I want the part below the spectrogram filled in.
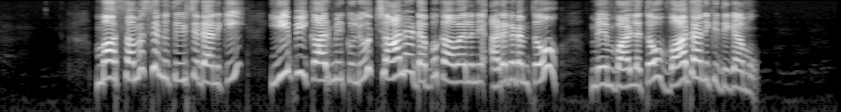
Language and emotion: Telugu, angry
